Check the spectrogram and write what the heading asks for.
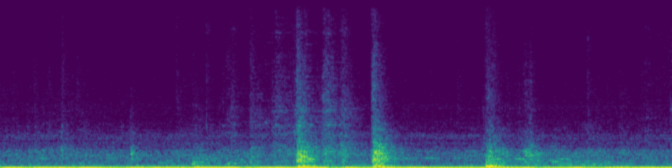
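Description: Steady low hum of a machine running, with three sharp knocks like metal trays or parts striking, about three, three and three-quarter, and five seconds in.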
